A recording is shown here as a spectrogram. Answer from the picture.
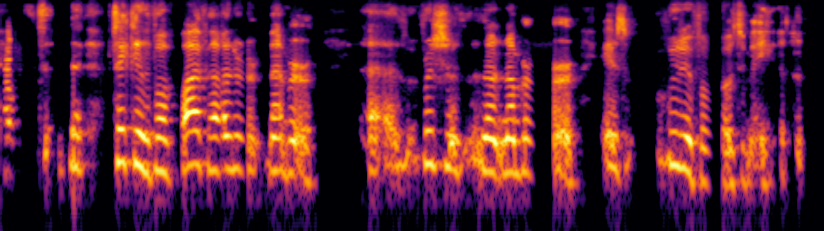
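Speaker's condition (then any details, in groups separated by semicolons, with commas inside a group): Acquired brain injury; ongoing recovery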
